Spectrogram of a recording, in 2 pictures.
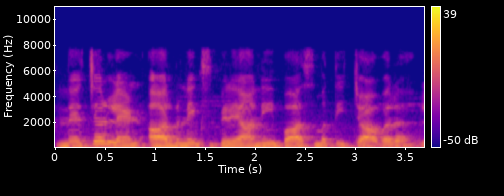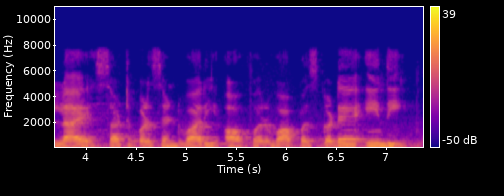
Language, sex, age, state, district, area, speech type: Sindhi, female, 45-60, Delhi, South Delhi, urban, read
